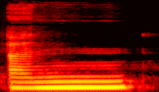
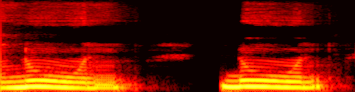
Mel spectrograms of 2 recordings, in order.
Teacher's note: the tip of the tongue is touching the upper gums and the letter noon can be pronounced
